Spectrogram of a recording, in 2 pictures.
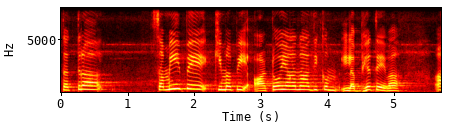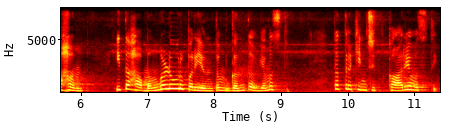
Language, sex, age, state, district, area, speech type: Sanskrit, female, 18-30, Karnataka, Dakshina Kannada, rural, spontaneous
